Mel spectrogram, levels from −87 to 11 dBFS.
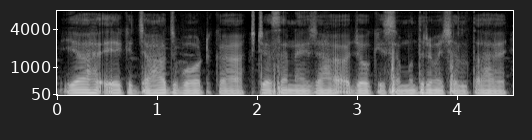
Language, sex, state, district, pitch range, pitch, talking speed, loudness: Hindi, male, Bihar, Darbhanga, 85-95 Hz, 85 Hz, 185 wpm, -18 LUFS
